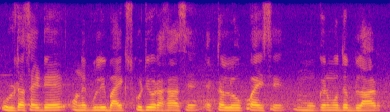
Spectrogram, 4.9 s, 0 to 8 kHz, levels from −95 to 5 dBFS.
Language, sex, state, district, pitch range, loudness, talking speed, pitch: Bengali, male, Tripura, West Tripura, 165-180 Hz, -15 LUFS, 195 wpm, 175 Hz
